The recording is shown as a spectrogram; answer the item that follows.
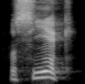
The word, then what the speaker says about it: Osijek: O máximo que eu consigo. Osijek. Alciak. Não fala o J.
